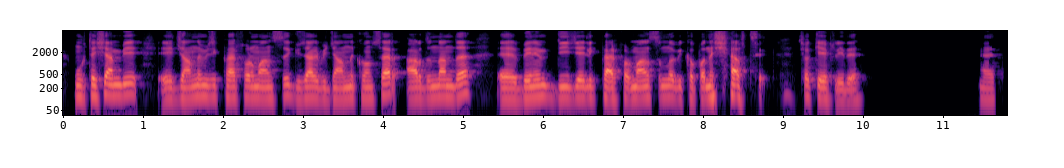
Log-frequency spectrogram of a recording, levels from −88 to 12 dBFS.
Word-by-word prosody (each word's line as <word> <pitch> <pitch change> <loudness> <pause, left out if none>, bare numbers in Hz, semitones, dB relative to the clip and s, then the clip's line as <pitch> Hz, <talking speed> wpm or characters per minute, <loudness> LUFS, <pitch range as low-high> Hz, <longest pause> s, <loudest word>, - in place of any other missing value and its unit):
muhteşem 125 +1 +2
bir, 135 0 0 0.2
eee, 105 -1 -4
canlı 115 +3 0
müzik 120 -1 -5
performansı, 110 +1 0
güzel 110 -1 0
bir 100 - -7
canlı 105 +2 -1
konser 110 +5 +2
ardından 110 +2 +1
da, 140 +4 +3 0.3
eee, 105 -1 +2
benim 115 0 0
DJ'lik 110 0 -1
performansımla 110 +2 +2
bir 110 - -7
kapanış 115 +2 -1
yaptık. 390 -2 +2 0.4
Çok 120 +1 -6
keyifliydi. 95 -1 -3 1.4
Evet. 100 -1 -8
110 Hz, 110 wpm, -23 LUFS, 105-120 Hz, 1.4 s, da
